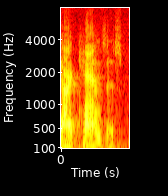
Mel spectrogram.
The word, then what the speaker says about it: Arkansas: I should say the Arkansas there's quite a bit of discussion as you know as to how that river is to be pronounced uh the how that name is to be pronounced a number the Coloradoatans call it the arc Kansas by the time it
